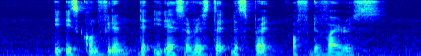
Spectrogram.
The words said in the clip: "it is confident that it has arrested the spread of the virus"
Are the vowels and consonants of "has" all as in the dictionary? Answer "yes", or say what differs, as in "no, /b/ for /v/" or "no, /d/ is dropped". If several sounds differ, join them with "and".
no, /s/ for /z/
